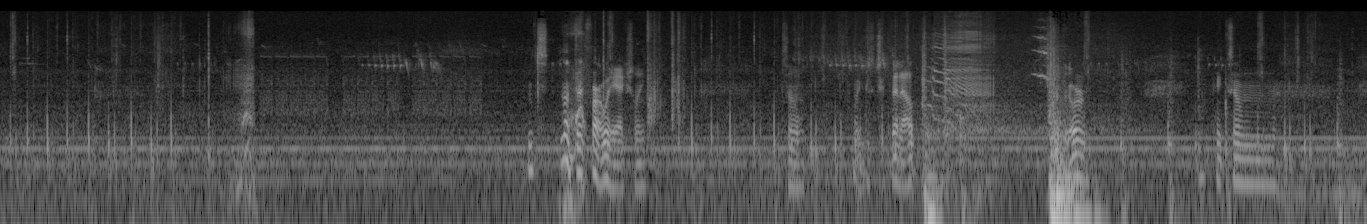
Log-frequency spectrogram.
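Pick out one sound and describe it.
Footsteps crunch on hard ground.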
